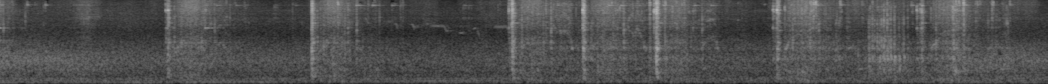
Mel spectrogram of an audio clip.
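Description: A gas walk-behind lawn mower's recoil starter cord yanked several times, a short sharp pull sound every second or so, over a steady low outdoor background.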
